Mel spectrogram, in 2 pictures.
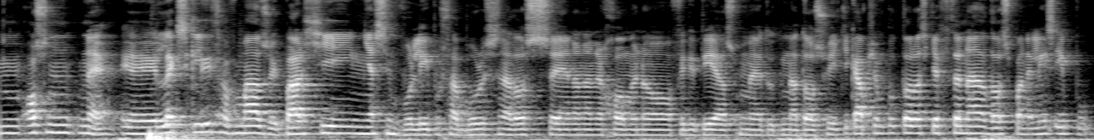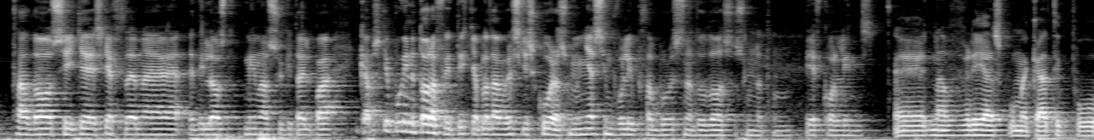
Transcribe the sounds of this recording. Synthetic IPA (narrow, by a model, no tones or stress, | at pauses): o̞sɐnne̞eleksi̥kliθɐvmɐzo̞ipɐɾçimɲɐsiɱvulipuθɐbo̞ɾuseznɐðo̞si̥seenɐnɐne̞ɾxo̞me̞no̞fit̪it̪iɐːspume̞t̪ut̪imɐt̪o̞suicekɐpçomput̪o̞ɾɐsceft̪et̪enɐðo̞si̥spɐnelinsipu | θɐðo̞sice̞sce̞ft̪et̪enɐðilo̞si̥t̪o̥t̪mimɐsuce̞t̪ɐlipɐikɐpço̥cepuine̞t̪o̞ɾɐfit̪it̪isceɐplɐt̪ɐvɾisciskuɾɐːspumemɲɐsiɱvulipu̥θɐbo̞ɾuseznɐt̪oðo̞sisɐspumenɐt̪onðie̞fko̞linis | enɐvɾiɐspumekɐt̪ipu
